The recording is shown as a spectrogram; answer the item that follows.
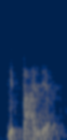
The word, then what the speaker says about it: Itália: Então a gente tem, por exemplo, a palavra Itália. Ó, paroxítona com um ditongo na última sílaba.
